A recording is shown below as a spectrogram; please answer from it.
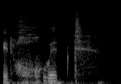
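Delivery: put-on heavy h in "whipped". Mocking the narrator's pronunciation: mocking heavy H in "whipped". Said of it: "so much emphasis on the H".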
